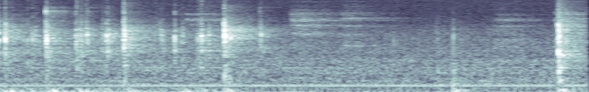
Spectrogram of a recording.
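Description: Password being typed on a computer keyboard, a quick run of sharp clicky keystrokes in bursts with brief pauses, close and fairly quiet over a steady low electrical hum.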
